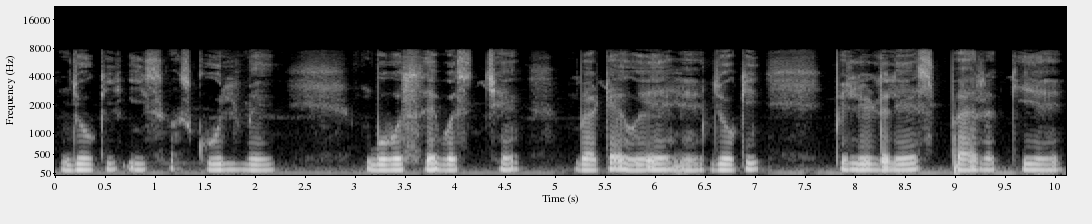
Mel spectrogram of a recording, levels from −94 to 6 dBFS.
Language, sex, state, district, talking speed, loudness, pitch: Hindi, male, Uttar Pradesh, Saharanpur, 105 wpm, -17 LUFS, 130 Hz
